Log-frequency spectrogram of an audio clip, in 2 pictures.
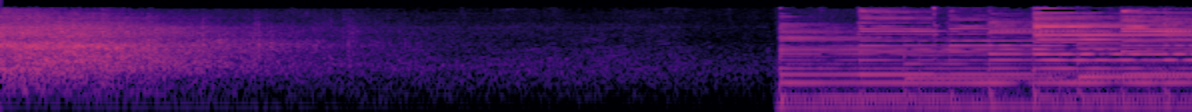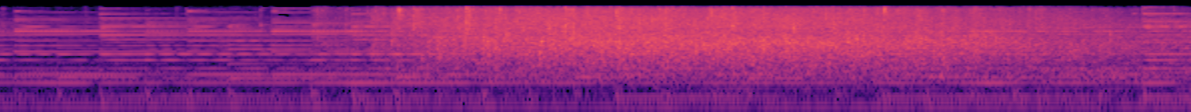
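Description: Audience applause trails off over the first few seconds, then instrumental music begins abruptly, and a dense wash of clapping swells up again over the music, growing louder toward the end.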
